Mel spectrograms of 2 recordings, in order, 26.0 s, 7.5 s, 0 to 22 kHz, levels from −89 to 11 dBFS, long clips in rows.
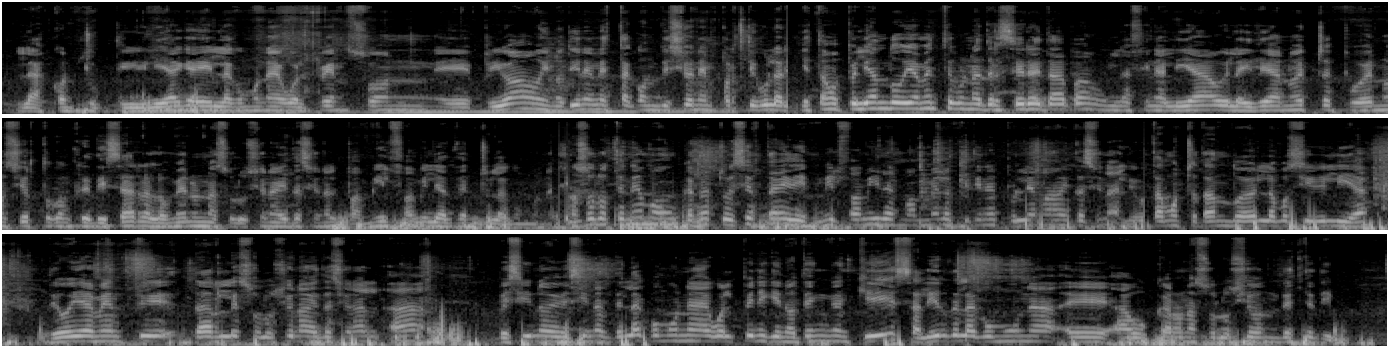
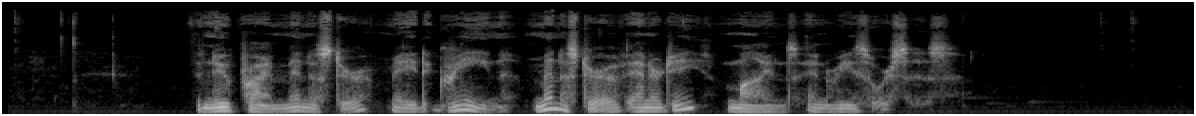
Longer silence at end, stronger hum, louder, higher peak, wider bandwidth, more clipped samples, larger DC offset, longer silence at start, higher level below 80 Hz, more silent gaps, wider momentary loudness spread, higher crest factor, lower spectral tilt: second, 0.1 s vs 1.5 s; second, none vs 60 Hz at -50 dBFS; about the same, -28 LUFS vs -28 LUFS; about the same, -10 dBFS vs -10 dBFS; first, 19 kHz vs 16.5 kHz; neither; neither; second, 0.1 s vs 1.2 s; first, -40 dBFS vs -62 dBFS; neither; about the same, 8 LU vs 9 LU; about the same, 18 dB vs 20 dB; about the same, -5.5 dB/octave vs -5 dB/octave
